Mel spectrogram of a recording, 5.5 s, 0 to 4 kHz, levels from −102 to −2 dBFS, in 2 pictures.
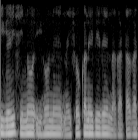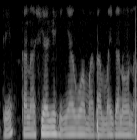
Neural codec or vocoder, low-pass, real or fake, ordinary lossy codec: none; 3.6 kHz; real; none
